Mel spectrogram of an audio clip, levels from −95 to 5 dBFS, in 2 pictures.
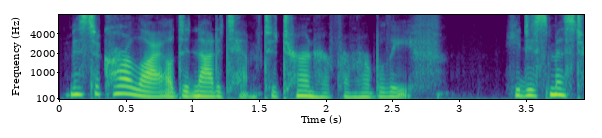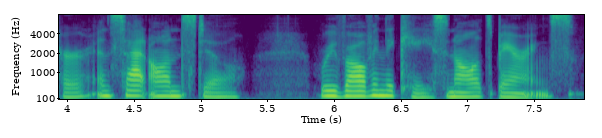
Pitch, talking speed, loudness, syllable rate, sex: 170 Hz, 190 wpm, -18 LUFS, 5.1 syllables/s, female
